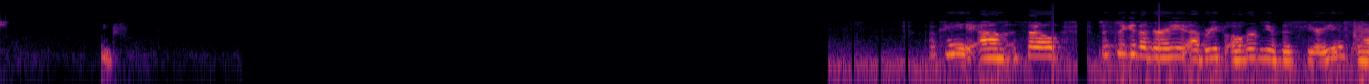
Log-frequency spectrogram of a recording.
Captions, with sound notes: Thanks. [SILENCE] MODERATOR >> Okay, so just to give a very brief overview of this series.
